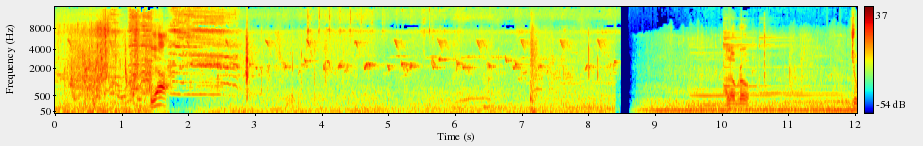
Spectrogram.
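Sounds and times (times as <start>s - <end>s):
small birds chirping: 2.5s - 8.5s
steady low rumble: 7.9s - 12.0s.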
